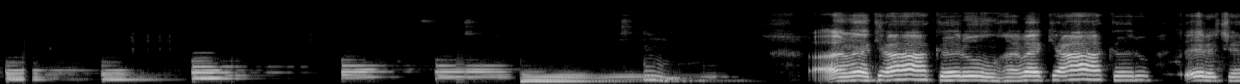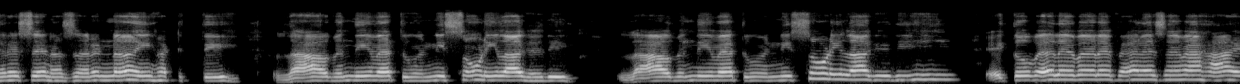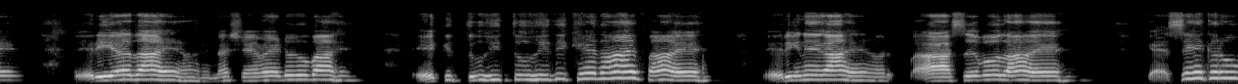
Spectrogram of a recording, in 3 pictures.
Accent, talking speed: native, 85 wpm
